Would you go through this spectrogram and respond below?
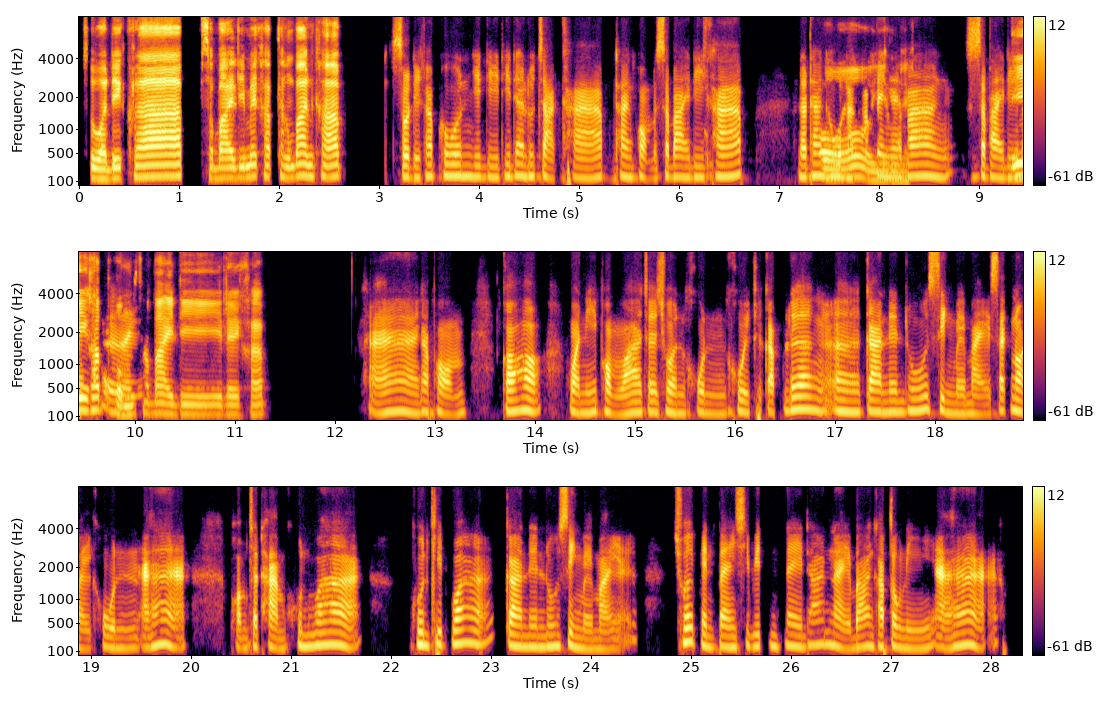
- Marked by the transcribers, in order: none
- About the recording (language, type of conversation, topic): Thai, unstructured, การเรียนรู้สิ่งใหม่ๆ ทำให้ชีวิตของคุณดีขึ้นไหม?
